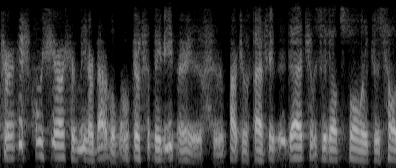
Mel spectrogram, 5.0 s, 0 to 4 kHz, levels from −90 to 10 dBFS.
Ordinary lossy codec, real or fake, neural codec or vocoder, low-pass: Opus, 24 kbps; fake; codec, 16 kHz, 0.5 kbps, FreqCodec, larger model; 3.6 kHz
